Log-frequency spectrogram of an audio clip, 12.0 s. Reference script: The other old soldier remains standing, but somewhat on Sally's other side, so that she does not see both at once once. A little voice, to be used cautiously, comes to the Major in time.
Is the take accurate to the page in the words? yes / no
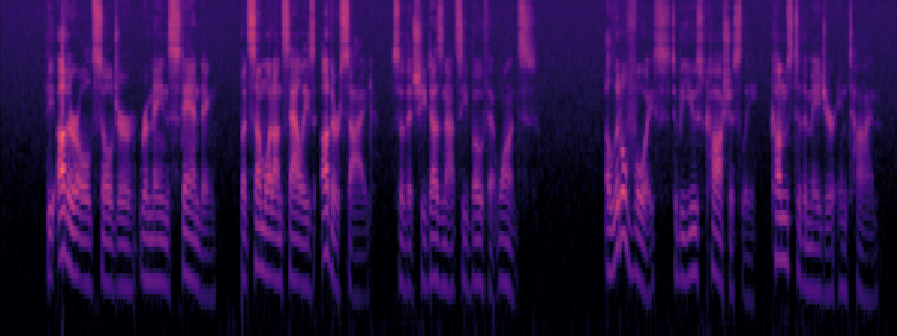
no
